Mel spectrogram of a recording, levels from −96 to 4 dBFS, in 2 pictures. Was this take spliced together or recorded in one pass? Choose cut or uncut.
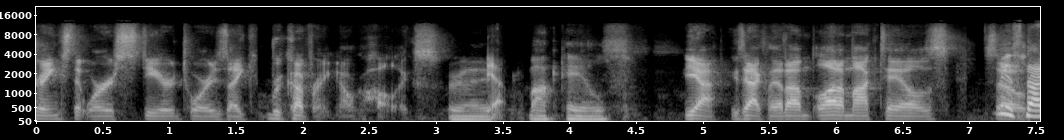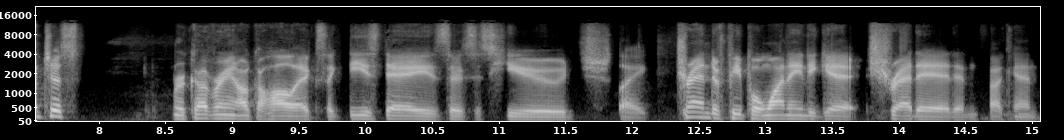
uncut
